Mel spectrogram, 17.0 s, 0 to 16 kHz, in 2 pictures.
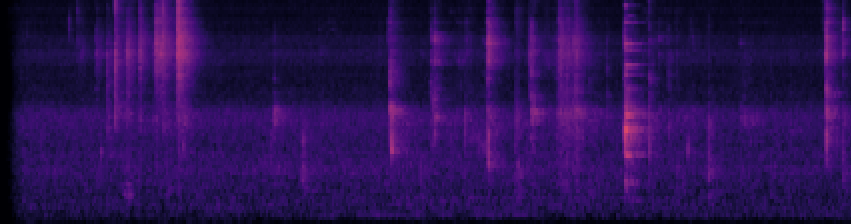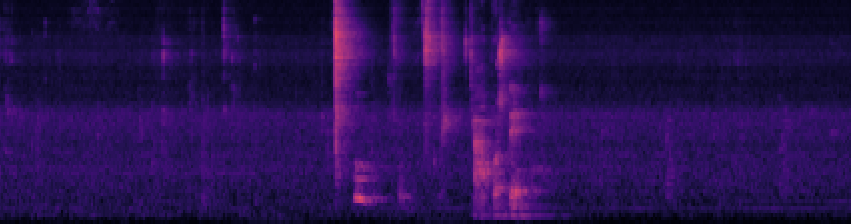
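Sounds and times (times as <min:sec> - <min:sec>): soft chewing clicks: 0:03.8 - 0:05.5, 0:06.5 - 0:09.1, 0:09.8 - 0:11.2.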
